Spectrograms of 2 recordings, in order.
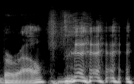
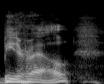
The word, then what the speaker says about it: Barelle: Um, now it's not Burell. It's like beerel.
